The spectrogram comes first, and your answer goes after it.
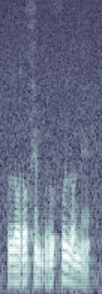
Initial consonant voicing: voiced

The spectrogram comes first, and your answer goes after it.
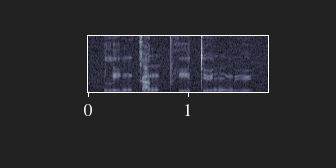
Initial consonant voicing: voiced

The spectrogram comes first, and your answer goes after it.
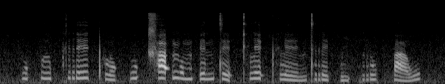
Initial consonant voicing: voiceless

